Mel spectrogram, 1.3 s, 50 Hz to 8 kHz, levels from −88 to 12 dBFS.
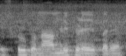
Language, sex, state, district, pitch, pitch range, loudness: Rajasthani, male, Rajasthan, Churu, 105 Hz, 95-120 Hz, -14 LUFS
